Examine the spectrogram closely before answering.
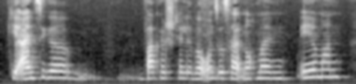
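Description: Monotone, flat intonation from a woman at a medium pitch, with audible room echo. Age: 40s. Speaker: formerly long-term unemployed office worker. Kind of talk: interview.

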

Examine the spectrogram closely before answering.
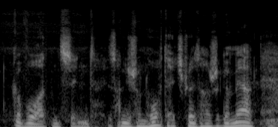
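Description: A man speaks with a Saarland accent, his voice somewhat breathy. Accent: Marpingen Saarland dialect. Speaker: comedian and musician. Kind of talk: casual chat.

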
